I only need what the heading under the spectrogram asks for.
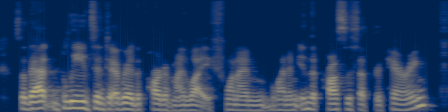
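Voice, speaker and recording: The voice is a woman's, very deep and low in pitch. It rises and falls in an ordinary way. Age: 60s. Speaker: pageant contestant, professional speaker and author. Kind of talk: interview.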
